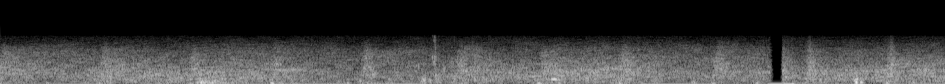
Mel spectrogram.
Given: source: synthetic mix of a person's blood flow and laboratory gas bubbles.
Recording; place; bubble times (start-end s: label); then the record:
Doppler ultrasound of blood flow; subclavian vein
4.12-4.79 s: bubbles
From the record:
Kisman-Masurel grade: 211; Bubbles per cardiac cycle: several, 3 to 8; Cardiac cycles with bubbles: 1 to 10%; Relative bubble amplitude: barely perceptible (0.100 to 0.250); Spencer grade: 1 (occasional bubble signal discernible with the cardiac motion signal, with majority of cardiac periods free of bubbles); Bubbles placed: anywhere in the cardiac cycle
